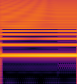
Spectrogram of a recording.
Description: MINI WVFORM.wav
